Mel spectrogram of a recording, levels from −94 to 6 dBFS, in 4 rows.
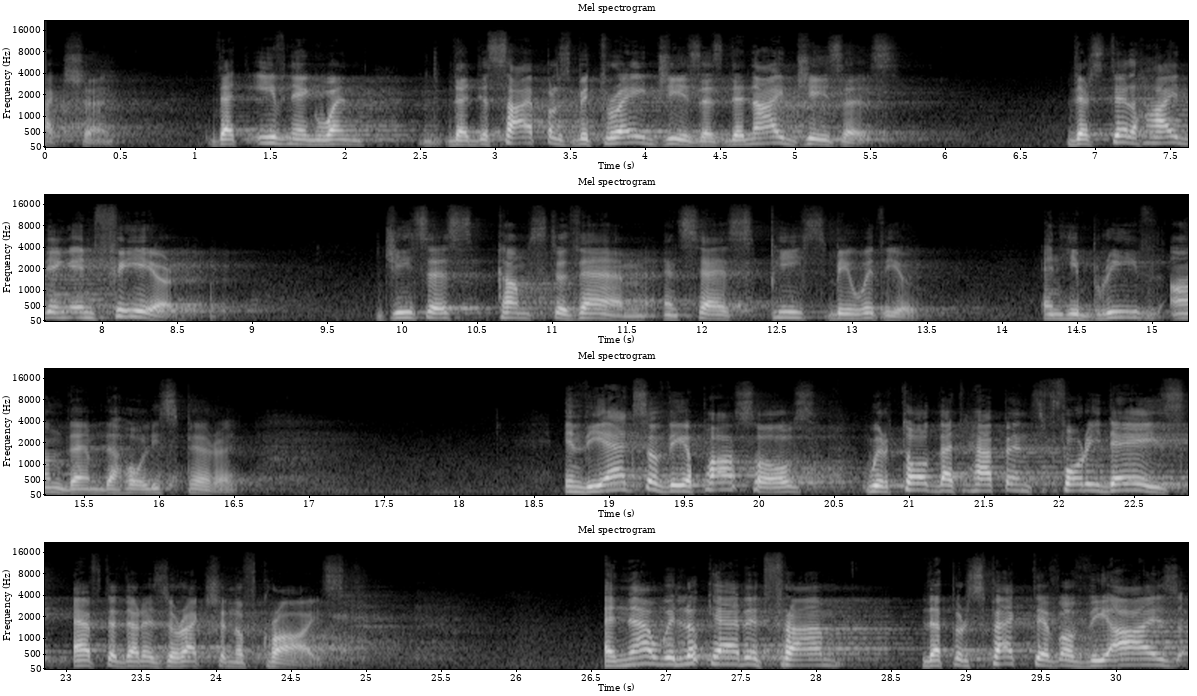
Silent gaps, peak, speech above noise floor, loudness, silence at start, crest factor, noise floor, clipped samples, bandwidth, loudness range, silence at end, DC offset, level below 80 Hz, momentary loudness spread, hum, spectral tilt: none; -4 dBFS; 41 dB; -24 LUFS; 0 s; 22 dB; -64 dBFS; under 0.1%; 13 kHz; 6 LU; 0 s; under 0.1%; -76 dBFS; 13 LU; none; -6 dB/octave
